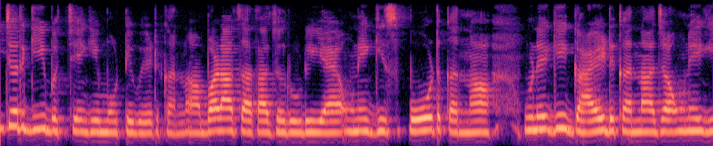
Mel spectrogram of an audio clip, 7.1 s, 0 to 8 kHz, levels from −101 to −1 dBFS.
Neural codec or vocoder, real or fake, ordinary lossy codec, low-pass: none; real; none; 7.2 kHz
